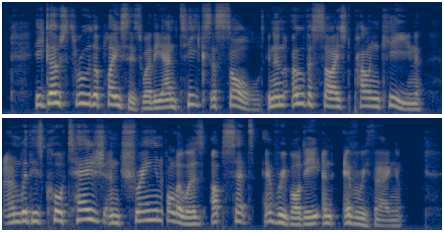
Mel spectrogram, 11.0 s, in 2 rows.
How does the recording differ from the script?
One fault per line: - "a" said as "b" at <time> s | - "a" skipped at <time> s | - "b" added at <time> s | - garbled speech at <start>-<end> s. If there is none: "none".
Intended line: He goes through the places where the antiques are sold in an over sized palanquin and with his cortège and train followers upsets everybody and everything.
none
